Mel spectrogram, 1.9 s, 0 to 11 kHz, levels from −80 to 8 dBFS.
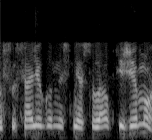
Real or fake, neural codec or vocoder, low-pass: fake; vocoder, 22.05 kHz, 80 mel bands, Vocos; 9.9 kHz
